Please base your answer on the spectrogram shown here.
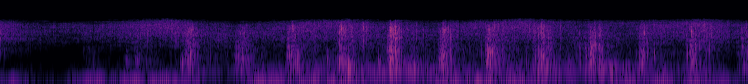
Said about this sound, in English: Take her out, Stepan. This way, comrade. In the middle of the escort. Prisoner and firing party, quick march!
